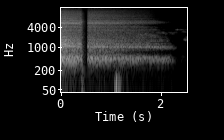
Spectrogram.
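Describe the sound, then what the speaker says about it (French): A slow, deep exhale during a guided breathing meditation, breathy and close, with a brief catch before a long, fading release that trails off into near silence. "Puis on laisse l'air sortir"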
